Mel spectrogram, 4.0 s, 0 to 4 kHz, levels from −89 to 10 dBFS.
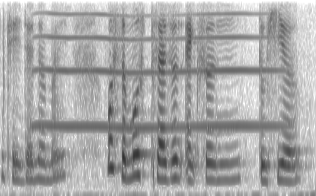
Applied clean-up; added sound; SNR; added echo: none; Trumpet; 9 dB; none.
